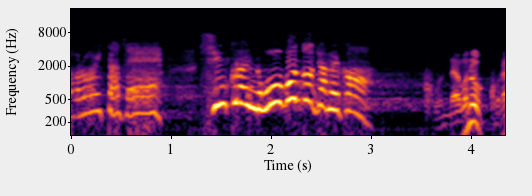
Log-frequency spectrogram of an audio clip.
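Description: A young woman exclaims in surprise.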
